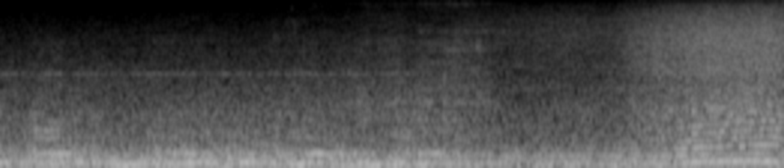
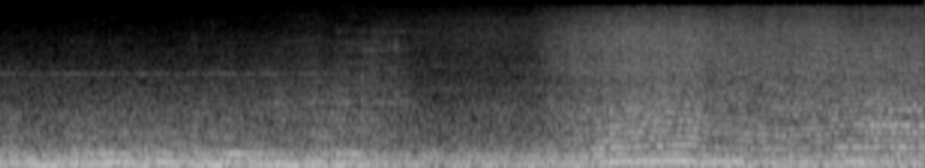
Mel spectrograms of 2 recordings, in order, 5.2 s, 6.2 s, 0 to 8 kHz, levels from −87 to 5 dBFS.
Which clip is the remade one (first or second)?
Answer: first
